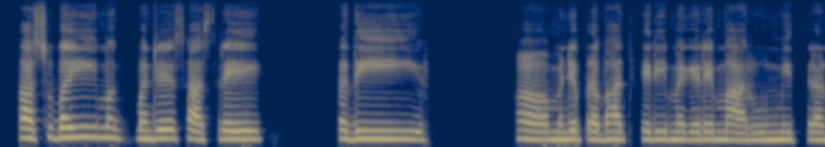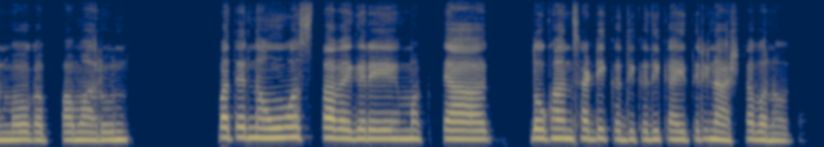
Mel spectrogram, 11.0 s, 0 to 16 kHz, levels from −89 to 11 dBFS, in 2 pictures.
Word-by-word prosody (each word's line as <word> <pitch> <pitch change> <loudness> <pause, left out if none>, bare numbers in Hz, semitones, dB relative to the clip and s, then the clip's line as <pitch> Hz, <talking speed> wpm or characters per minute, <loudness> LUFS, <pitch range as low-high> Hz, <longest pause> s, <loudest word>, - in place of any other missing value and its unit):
सासूबाई 250 +2 +4
मग 250 -1 -1
म्हणजे 220 +1 +3
सासरे 205 0 +1 0.7
कधी 210 -1 +2 0.6
अ, 205 -2 +2
म्हणजे 195 +1 +3
प्रभात 200 -1 +1
फेरी 200 -1 0
वगैरे 195 0 +1
मारून 185 -1 +1
मित्रांबरोबर 190 0 -1
गप्पा 190 +1 -5
मारून 195 +1 0 0.6
मग 250 - +4
ते 255 - 0
9:00 245 0 +3
वाजता 255 -1 +1
वगैरे 220 0 +1
मग 215 0 0
त्या 215 -1 +2 0.3
दोघांसाठी 225 -1 0
कधी-कधी 205 0 -4
काहीतरी 205 0 -4
नाश्ता 200 -1 -1
बनवतात. 175 -4 -4
210 Hz, 140 wpm, -20 LUFS, 195-220 Hz, 0.7 s, सासूबाई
